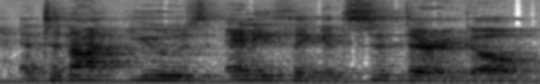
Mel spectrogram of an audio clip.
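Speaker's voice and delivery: normal talking voice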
